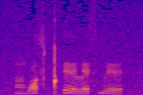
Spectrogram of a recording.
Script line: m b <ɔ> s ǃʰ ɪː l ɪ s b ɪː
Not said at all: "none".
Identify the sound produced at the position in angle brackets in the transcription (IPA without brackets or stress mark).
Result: ɔ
